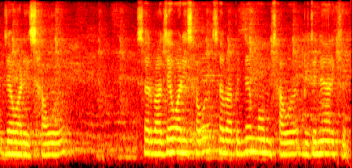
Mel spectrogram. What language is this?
Bodo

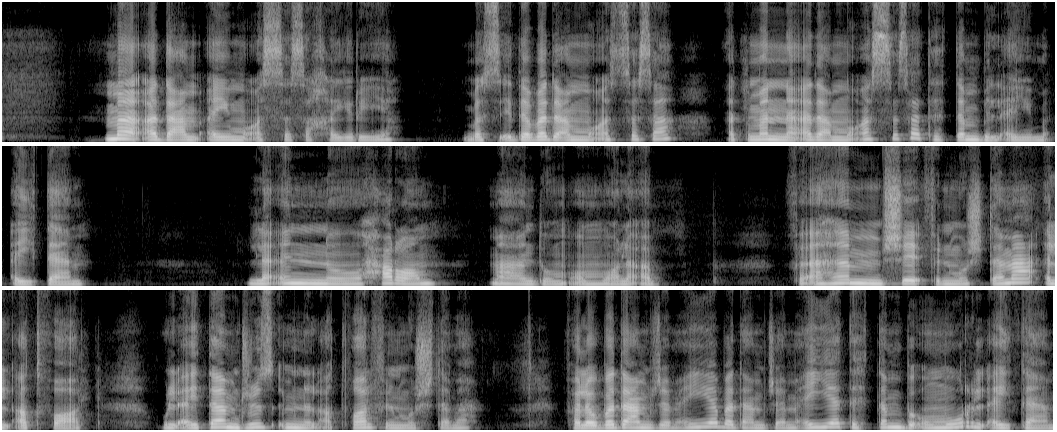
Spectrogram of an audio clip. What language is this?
Hijazi Arabic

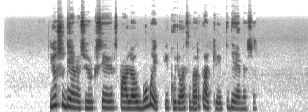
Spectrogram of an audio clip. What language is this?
Lithuanian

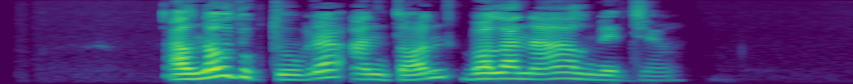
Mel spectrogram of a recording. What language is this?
Catalan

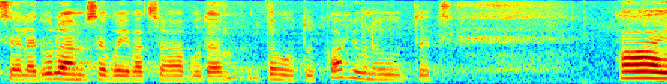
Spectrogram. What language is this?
Estonian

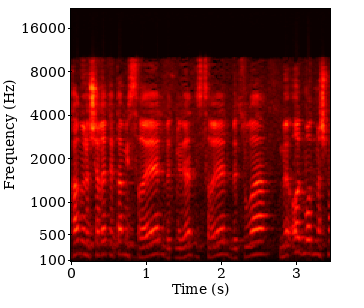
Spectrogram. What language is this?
Hebrew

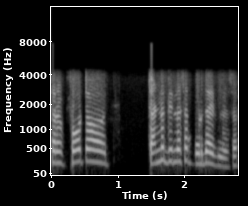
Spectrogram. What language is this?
Kannada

